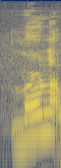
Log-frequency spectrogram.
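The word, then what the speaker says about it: Merlot: It's not Merle. It's um Merlo.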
